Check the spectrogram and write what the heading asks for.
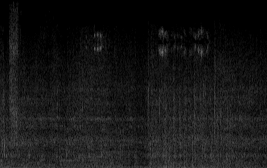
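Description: Low wind rumble buffeting a helmet-mounted action camera's microphone as a mountain bike descends a trail, with a few faint knocks from the bike.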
